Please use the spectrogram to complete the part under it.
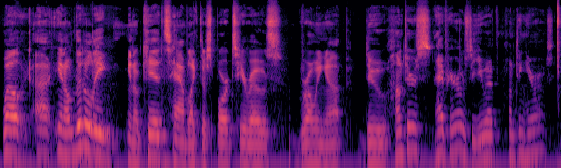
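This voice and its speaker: A man's voice: on the high side, expressive, moderate pace, hardly any pauses, darkish tone, slight background noise. A man hosting a podcast, asking his guest questions in a casual, jokey way. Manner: jokey, laughs easily, asks leading questions. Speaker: podcast host. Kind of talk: casual interview chat.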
